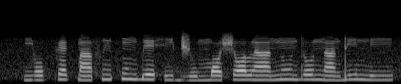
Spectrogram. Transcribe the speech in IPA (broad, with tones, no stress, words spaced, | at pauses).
jo˨ kɛ˧k͡pã˨ fĩ˧fũ˦ɡ͡be˦˨hi˨ d͡ʒu˨mɔ˧ʃɔ˦lã˦ nũ˦do˦nã˧ di˦ ni˦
